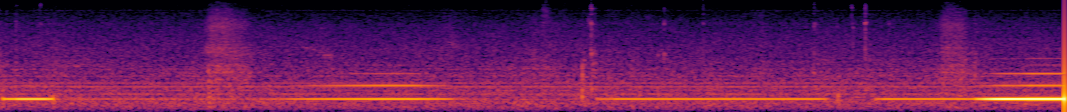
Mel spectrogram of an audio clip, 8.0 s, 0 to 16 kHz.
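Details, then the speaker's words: Harman Kardon 900+ quadraphonic multichannel receiver in four-channel mode on auxiliary one, test tone near 440 Hz: right channel plays quiet and thin with a buzzy edge, weak and distorted output. "this one seems to be working the right is working but it's got low volume and Distortion this thing's got a lot of problems"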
